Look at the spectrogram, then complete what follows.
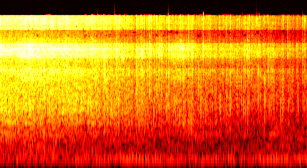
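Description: Thin pitha batter sizzling on a hot tawa as it is spread with a ladle. The hiss fades steadily over a few seconds as the batter sets.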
